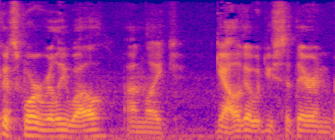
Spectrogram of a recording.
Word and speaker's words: Galaga: It is pronounced Galaga.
